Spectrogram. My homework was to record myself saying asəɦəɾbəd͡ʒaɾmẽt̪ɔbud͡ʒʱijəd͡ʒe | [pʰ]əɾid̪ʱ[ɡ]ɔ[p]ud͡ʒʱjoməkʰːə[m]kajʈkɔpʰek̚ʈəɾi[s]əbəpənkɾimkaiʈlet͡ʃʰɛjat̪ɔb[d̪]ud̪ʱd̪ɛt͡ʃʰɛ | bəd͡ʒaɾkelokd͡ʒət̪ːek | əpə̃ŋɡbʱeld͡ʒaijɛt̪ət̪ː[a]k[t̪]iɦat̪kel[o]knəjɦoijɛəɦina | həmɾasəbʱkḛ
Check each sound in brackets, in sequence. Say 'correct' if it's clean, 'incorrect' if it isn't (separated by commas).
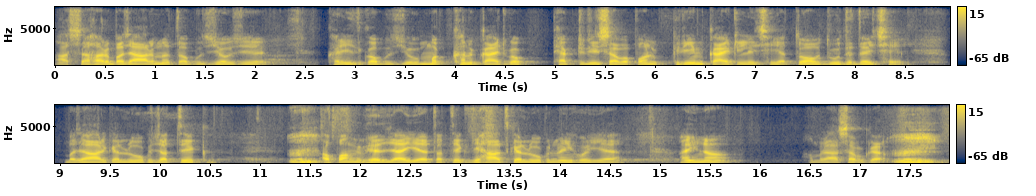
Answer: incorrect, incorrect, incorrect, incorrect, correct, correct, incorrect, incorrect, correct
